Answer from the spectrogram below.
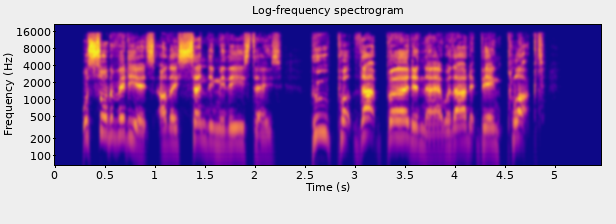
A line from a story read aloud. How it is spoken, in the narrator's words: barked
